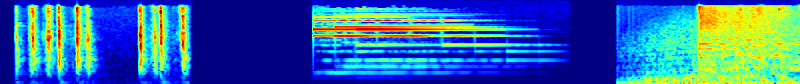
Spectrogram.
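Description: Television news station bumper sound effects: two quick runs of ticks, then a single bright chime that rings and fades over about a second. Station music swells in near the end.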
